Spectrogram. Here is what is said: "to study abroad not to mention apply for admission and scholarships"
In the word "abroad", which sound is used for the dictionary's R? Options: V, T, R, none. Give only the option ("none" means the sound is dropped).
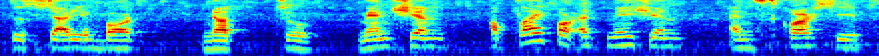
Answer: none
